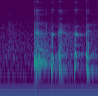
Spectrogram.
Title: Coughing is funny! :-)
